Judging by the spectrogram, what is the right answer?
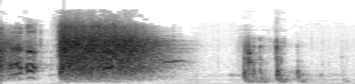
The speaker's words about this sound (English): I told you I was going to use only one shotgun.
